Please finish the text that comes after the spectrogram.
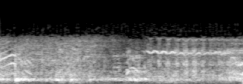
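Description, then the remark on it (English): A runaway horse whinnies loudly and shrilly, its high cry rising and wavering for several seconds over a busy, clattering commotion, with indistinct voices underneath. “Heavenly days, a runaway horse in this day and age.”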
